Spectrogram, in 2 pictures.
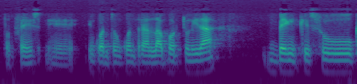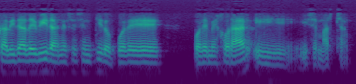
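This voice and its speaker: Male spokesman by phone, low-pitched, hesitant, tinny line. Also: fairly even intonation, measured pace. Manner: hesitant, thoughtful, many fillers. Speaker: police association spokesman. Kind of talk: radio interview answers.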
